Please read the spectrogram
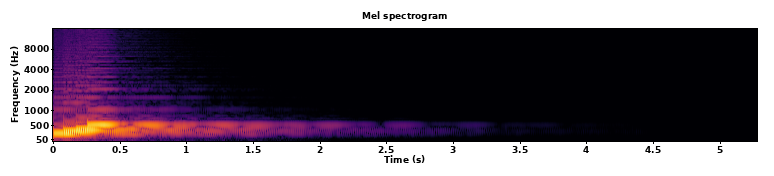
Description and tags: alert3 (version 14)
Bleepy musical sequence, created in reaper using reasynth and some jsfx plugins for processing.
alert, application, attention, beep, bleep, computer, cyberpunk, design, game, game-sfx, interface, sequence, space, synth, ui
